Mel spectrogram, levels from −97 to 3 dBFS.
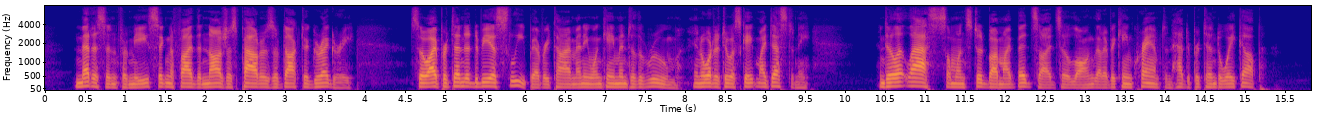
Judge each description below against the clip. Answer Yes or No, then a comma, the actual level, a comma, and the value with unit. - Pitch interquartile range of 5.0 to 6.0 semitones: No, average, 2.7 semitones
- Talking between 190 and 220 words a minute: Yes, average, 195 wpm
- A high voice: No, low, 120 Hz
